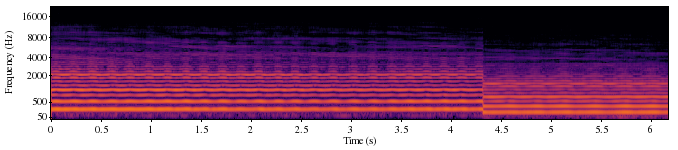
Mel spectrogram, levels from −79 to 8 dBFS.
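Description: Likely a clock mismatch slows playback to 0.68x from 4.32 s onward, a section at the wrong speed: the music sinks about seven semitones, sluggish and deep.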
